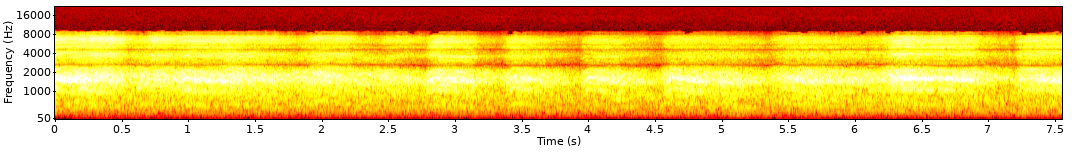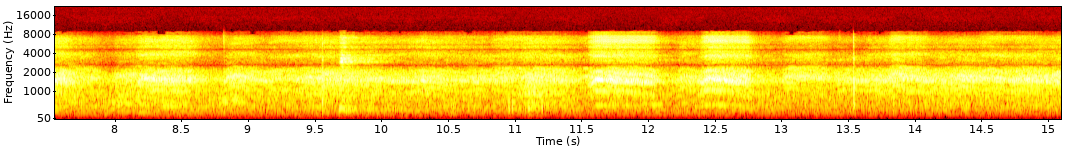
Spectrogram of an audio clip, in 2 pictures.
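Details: A crowd of crows active during the evening hours. Many harsh caws overlap into a dense, restless chorus with irregular louder peaks throughout and no break in the calling.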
